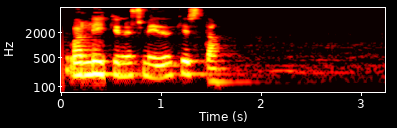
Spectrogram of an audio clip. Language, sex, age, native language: Icelandic, female, 50-59, Icelandic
